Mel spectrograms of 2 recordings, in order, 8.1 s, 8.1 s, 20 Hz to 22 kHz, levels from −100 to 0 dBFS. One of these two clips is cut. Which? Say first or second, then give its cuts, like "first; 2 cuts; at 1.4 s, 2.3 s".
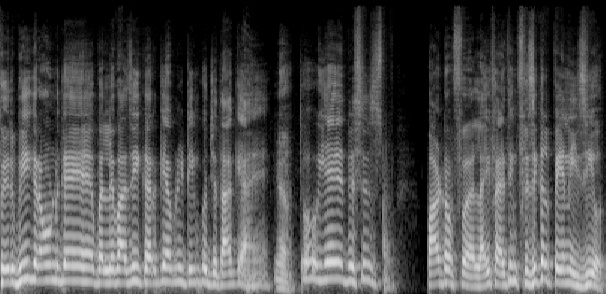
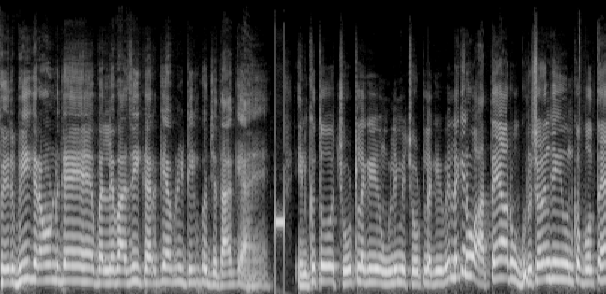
second; 1 cut; at 3.6 s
